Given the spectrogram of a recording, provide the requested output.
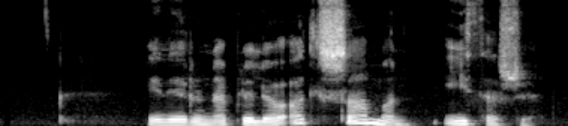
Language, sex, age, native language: Icelandic, female, 50-59, Icelandic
